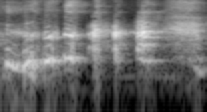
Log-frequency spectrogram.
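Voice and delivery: big high burst of laughter; host losing it at the mayor bit. Real, not acted. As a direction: crack up at the joke. Cracking up at joke.

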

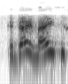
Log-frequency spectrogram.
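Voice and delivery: high-pitched mock Aussie greeting; cartoonish high Australian accent. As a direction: attempt English and land on Australian. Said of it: "That's Australian".

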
